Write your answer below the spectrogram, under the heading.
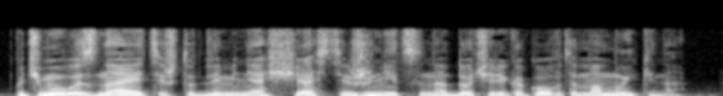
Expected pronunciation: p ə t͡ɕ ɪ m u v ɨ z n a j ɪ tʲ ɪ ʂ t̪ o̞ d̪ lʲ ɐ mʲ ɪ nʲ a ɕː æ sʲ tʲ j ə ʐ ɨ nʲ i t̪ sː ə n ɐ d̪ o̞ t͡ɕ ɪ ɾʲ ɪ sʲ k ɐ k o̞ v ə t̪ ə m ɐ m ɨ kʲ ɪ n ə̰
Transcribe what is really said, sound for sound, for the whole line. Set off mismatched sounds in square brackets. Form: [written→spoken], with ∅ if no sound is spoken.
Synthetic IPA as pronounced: p ə t͡ɕ ɪ m u v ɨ z n a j ɪ tʲ ɪ ʂ t̪ o̞ d̪ lʲ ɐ mʲ ɪ nʲ a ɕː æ sʲ tʲ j ə ʐ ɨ nʲ i t̪ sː ə n ɐ d̪ o̞ t͡ɕ ɪ ɾʲ ɪ [sʲ→∅] k ɐ k o̞ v ə t̪ ə m ɐ m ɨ kʲ ɪ n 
